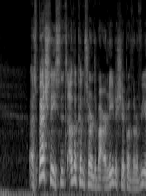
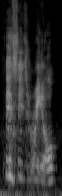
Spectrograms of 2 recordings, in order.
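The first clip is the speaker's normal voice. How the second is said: disbelief; 8 semitones higher than usual. Real, not acted. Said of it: "That's why I can't get past".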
